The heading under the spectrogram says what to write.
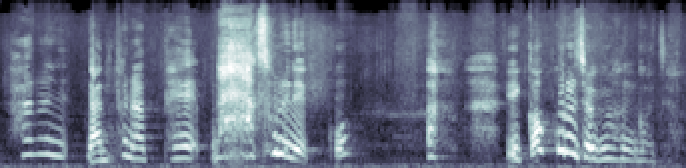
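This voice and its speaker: A woman's voice: sits high, unhurried, slight background noise. A woman guest on a studio talk show, telling an emotional personal testimony and acting out the dialogue in it. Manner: animated, acts out remembered dialogue. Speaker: guest singer giving a testimony.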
